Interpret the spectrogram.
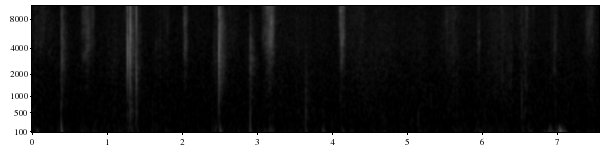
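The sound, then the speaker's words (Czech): A series of sharp pops as finger knuckles and one side of the neck are cracked, coming in irregular bursts with a couple of louder snaps amid quiet rustling. “No, teď už to nejde, ale křupla jsem se jednou, jednu stranu krku a prsty, takže se moc omlouvám všem, kteří to nemáte rádi”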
